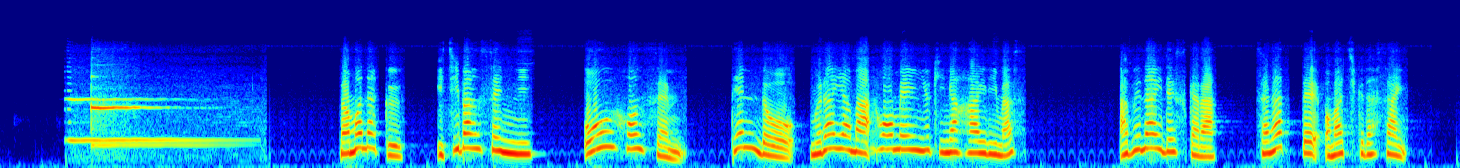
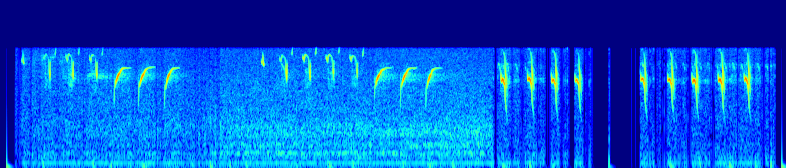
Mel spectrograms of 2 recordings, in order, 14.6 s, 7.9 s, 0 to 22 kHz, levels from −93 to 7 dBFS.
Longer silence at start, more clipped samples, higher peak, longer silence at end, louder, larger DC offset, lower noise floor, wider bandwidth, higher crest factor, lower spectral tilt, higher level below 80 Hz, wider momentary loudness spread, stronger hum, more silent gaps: first, 0.65 s vs 0.5 s; neither; first, -2 dBFS vs -8 dBFS; first, 0.55 s vs 0.35 s; first, -15 LUFS vs -21 LUFS; neither; first, -67 dBFS vs -51 dBFS; second, 5.4 kHz vs 8 kHz; second, 14 dB vs 20 dB; first, -8 dB/octave vs 1.5 dB/octave; about the same, -64 dBFS vs -62 dBFS; about the same, 14 LU vs 16 LU; neither; second, none vs 5.95-6.05 s, 6.16-6.31 s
